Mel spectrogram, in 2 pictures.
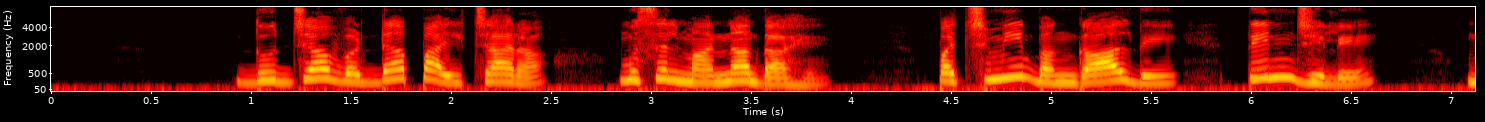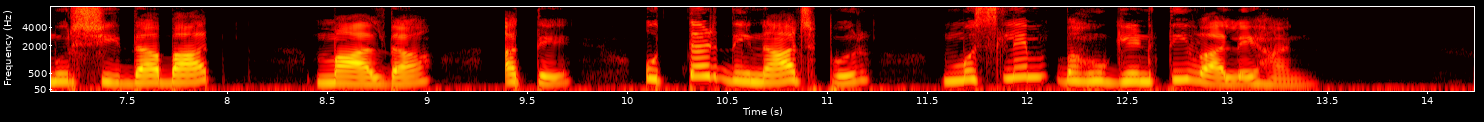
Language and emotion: Punjabi, neutral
